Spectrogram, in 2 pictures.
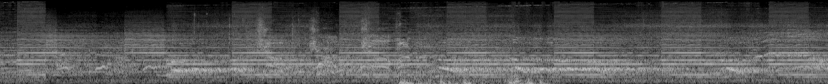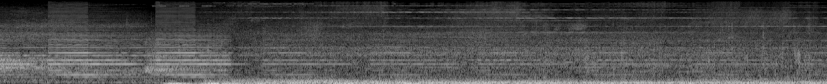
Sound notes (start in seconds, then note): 1.4 screaming; 10.0 rumbling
